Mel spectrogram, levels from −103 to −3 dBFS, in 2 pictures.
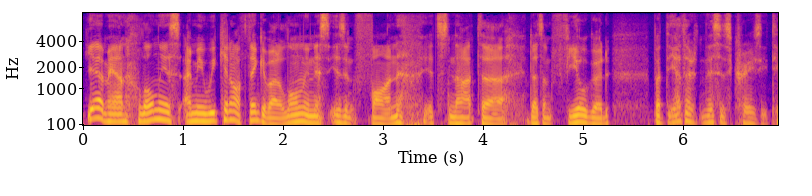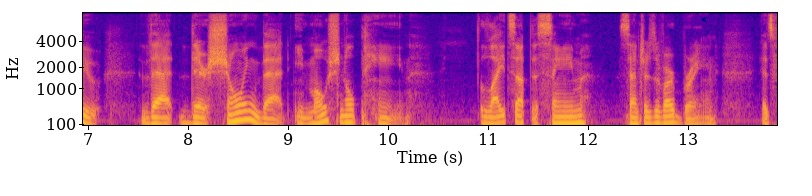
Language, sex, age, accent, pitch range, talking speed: English, male, 20-39, American, 105-135 Hz, 180 wpm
